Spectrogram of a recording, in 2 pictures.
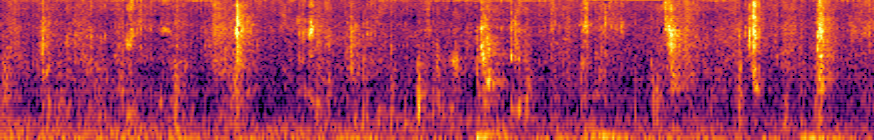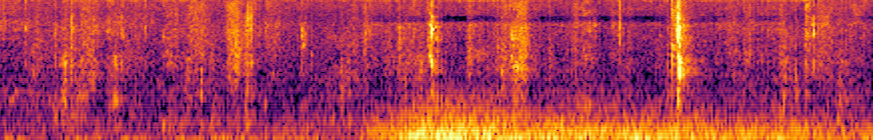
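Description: Close-miked chewing and biting of chicken, with many sharp wet mouth clicks. About six seconds in, a louder low rumbling noise sets in and carries on.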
